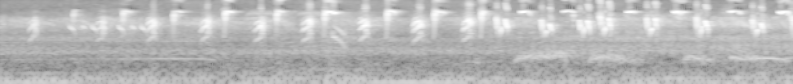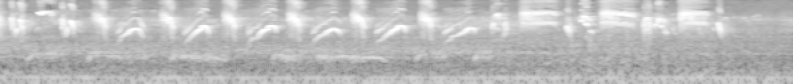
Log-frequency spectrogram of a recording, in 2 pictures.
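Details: Loud, energetic Marsh warbler song: quick high chirps mixed with repeated upswept and downswept whistles, around two phrases per second, with faint lower warbling notes underneath. The species breeds in temperate Europe and incorporates imitations of other birds.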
